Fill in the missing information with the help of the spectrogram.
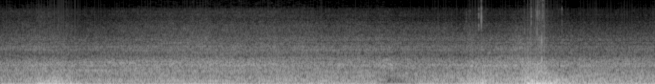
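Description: Car road noise, a steady low rumble, with two heavier thumps about half a second in and about five seconds in.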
